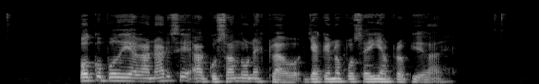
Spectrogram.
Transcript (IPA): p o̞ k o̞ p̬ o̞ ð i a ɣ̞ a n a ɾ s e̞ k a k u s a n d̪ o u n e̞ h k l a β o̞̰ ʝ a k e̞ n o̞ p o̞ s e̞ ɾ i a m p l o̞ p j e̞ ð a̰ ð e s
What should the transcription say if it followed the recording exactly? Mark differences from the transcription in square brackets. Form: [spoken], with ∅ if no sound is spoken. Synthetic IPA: p o̞ k o̞ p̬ o̞ ð i a ɣ̞ a n a ɾ s e̞ [ʔ] a k u s a n d̪ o u n e̞ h k l a β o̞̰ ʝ a k e̞ n o̞ p o̞ s e̞ [∅] i a m p [ɾ] o̞ p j e̞ ð a̰ ð e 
